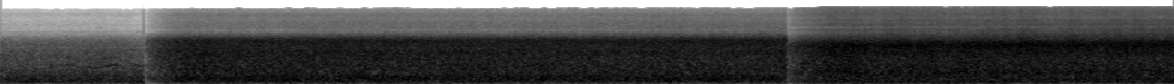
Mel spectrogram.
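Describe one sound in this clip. Water roars and churns as it pours over a spillway.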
